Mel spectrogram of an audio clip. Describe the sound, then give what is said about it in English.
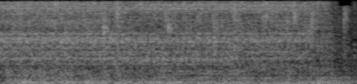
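Water runs steadily into a toilet in a bathroom, a continuous even rushing hiss that dips slightly at the very end, with no voices. “put it over towards the toilet and run water in the toilet as well.”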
